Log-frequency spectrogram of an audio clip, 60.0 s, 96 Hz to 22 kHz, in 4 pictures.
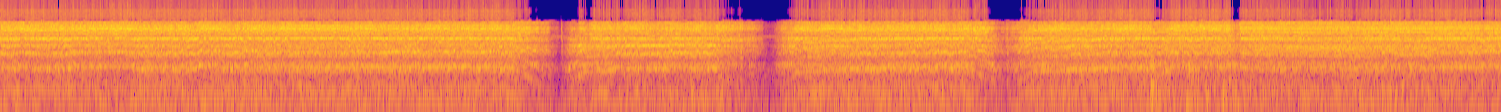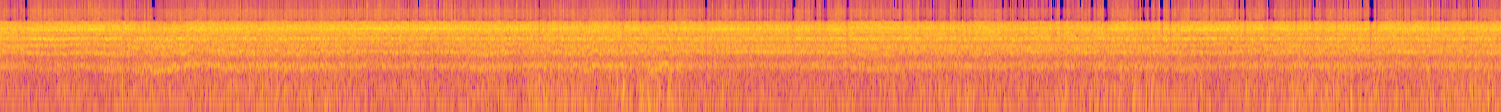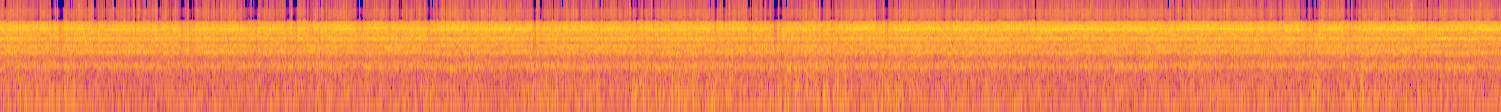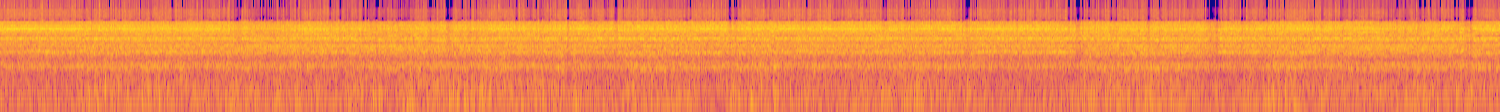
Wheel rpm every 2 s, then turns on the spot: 220, 210, 170, 140, 160, 160, 220, 220, 220, 230, 230, 230, 230, 230, 230, 230, 230, 230, 220, 230, 230, 230, 230, 230, 230, 230, 230, 230, 230, 230.
none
